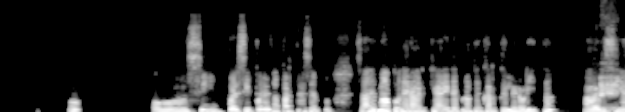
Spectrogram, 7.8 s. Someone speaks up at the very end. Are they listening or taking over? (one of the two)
listening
